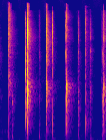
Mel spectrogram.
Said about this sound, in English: Do we clap here? Yeah, let's clap.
